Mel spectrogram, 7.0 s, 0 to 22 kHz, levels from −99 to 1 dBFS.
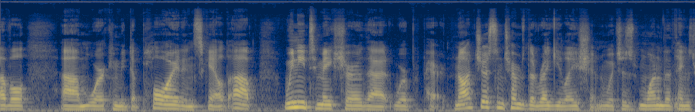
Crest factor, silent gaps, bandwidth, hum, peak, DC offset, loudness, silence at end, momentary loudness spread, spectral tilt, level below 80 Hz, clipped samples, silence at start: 18 dB; none; over 20 kHz; none; -10 dBFS; under 0.1%; -29 LUFS; 0 s; 10 LU; -6 dB/octave; -50 dBFS; under 0.1%; 0 s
